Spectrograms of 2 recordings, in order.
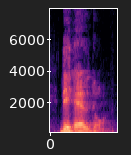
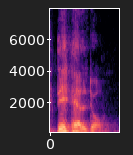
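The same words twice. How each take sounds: The two takes are said the same way.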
